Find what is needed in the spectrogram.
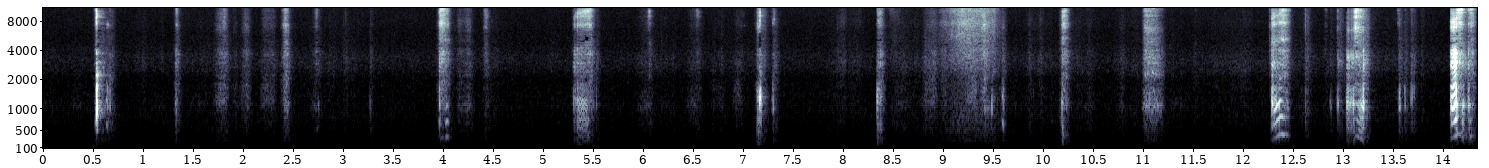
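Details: Brief sharp hiccups recurring irregularly in a quiet room, about a dozen over fourteen seconds; hiccups.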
